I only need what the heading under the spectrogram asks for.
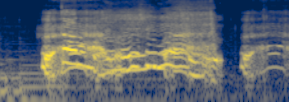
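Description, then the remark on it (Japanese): A wailing, moaning scream from food at lunch just before it is eaten, in a wavering, human-like voice. It is sustained for about two seconds, then breaks off briefly before a second anguished cry starts up. No speech accompanies it. “食べる前のこの悲鳴がたまらないんだよな”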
